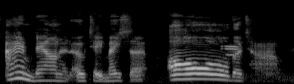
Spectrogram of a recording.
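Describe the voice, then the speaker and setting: A woman's voice: on the low side, lively intonation, moderate pace, creaky, a little hiss or hum. A woman with an Appalachian accent talking casually and earnestly on a panel, in a folksy way that repeats words for emphasis.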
